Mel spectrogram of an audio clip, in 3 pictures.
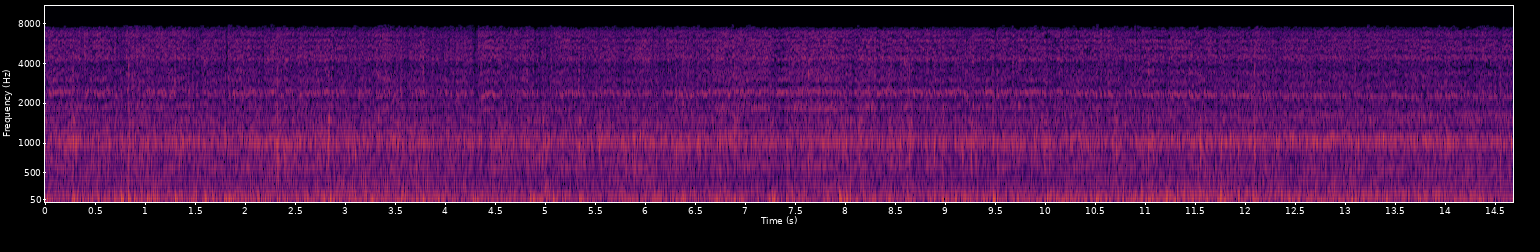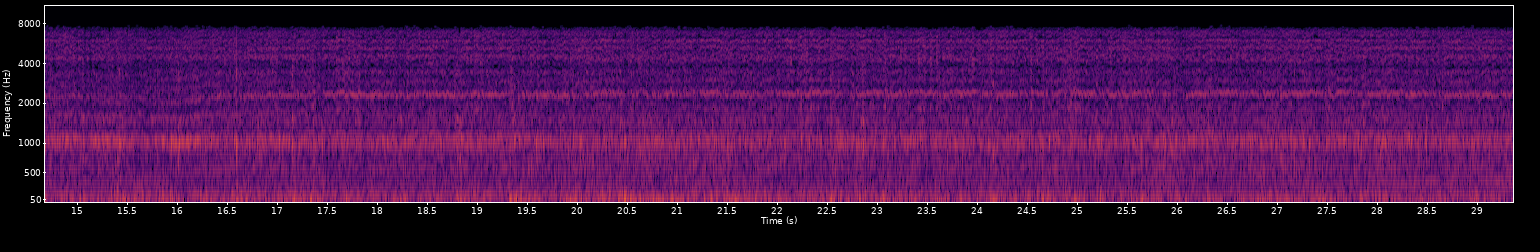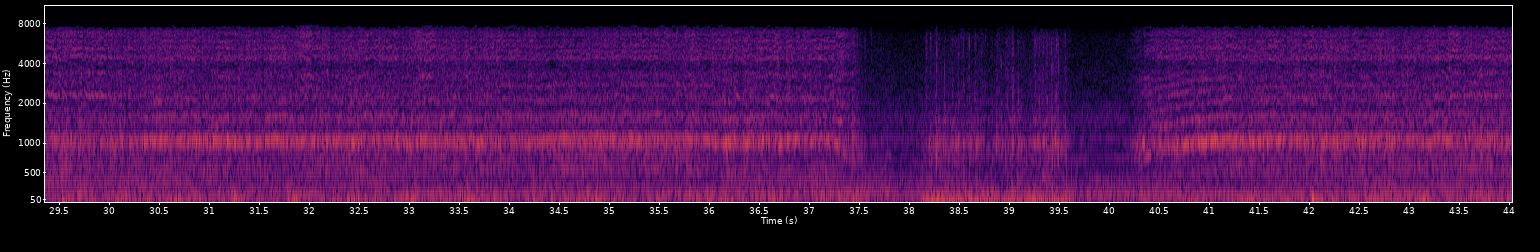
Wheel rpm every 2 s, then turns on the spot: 160, 160, 160, 160, 160, 160, 150, 150, 150, 150, 160, 160, 160, 160, 160, 140, 150, 140, 110, 20, 90, 140.
38-40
